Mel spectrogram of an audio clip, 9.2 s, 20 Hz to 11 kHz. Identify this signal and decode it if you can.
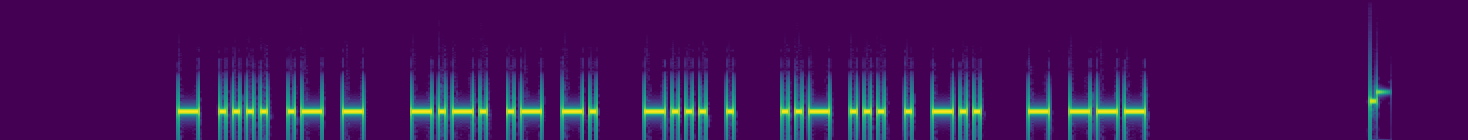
Morse code, heard as a keyed tone, about 28 wpm, 700 Hz. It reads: THAT CAN BE USED TO
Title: Sets of 5 Words Encore 28wpm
